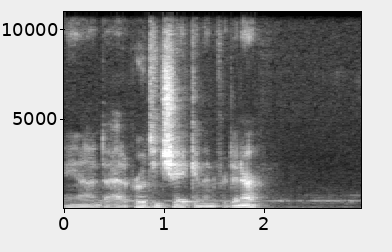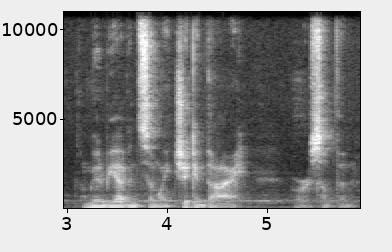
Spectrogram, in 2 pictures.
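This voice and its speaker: A man's very deep, low voice at a fairly quick pace with ordinary pitch variation, long and frequent pauses, and audible room echo. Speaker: fitness vlogger. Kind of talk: casual vlog talk. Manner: talking loud on purpose.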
